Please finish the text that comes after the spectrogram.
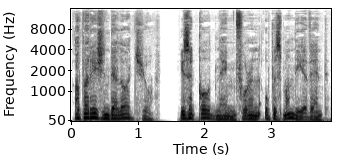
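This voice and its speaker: A man's voice: fairly low pitch, expressive, fairly quick, a little mellow, breathy edge, no echo, clean studio sound. A man voicing an anxious middle-aged priest who speaks earnestly and apologetically. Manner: earnest, pleading.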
